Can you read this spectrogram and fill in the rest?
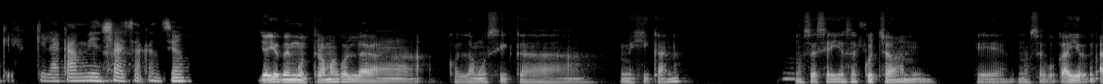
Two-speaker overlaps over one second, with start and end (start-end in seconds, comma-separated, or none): none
